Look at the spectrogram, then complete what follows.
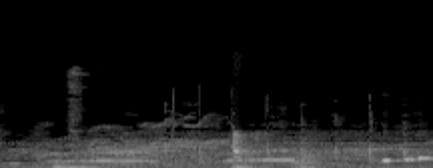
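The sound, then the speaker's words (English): A person whistles a few thin, wavering notes over a steady murmur of crowd noise, with the brightest, sharpest whistled tones coming near the end amid scattered background voices. “I'm going to try to whistle.”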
